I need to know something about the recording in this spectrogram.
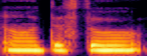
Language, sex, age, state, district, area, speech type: Nepali, female, 18-30, West Bengal, Kalimpong, rural, spontaneous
